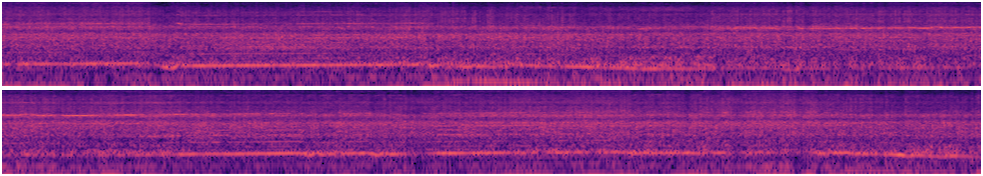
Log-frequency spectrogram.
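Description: Singer Chamois race car's rear-mounted four-cylinder engine running hard at high revs, heard from inside the cabin over road and wind noise. The engine note dips a little about five seconds in, climbs back about halfway through and drops again near the end, as the throttle is eased and reapplied through the corners.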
